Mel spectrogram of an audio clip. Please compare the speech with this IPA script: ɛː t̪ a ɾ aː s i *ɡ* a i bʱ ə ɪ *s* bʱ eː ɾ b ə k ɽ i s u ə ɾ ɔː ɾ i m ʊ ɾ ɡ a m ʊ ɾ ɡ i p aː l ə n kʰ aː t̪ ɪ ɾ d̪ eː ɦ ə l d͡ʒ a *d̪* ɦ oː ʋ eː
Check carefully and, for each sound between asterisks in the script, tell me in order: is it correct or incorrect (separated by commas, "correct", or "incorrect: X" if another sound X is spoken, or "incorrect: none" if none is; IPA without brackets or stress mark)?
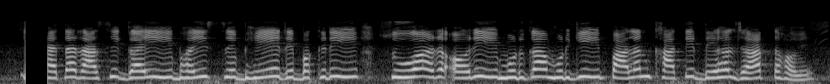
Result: correct, correct, incorrect: t̪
